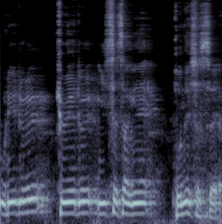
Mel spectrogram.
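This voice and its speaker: Audible room echo surrounds a man's high-pitched voice, dark and mellow in tone, delivered at a fairly slow pace with ordinary pitch variation. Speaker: missionary preacher. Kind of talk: sermon.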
